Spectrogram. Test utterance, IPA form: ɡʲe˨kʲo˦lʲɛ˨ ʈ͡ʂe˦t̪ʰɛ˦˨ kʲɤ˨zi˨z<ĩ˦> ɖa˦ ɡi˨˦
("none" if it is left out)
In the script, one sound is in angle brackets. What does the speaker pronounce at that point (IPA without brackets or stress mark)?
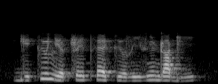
ĩ˦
